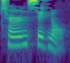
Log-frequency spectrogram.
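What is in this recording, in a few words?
"turn signal", English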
